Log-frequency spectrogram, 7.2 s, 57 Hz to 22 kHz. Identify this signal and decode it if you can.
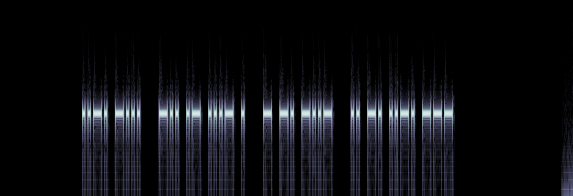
Morse code, heard as a keyed tone, about 36 wpm, 700 Hz. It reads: FB DAVE TNX INFO
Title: K1USN SST QSO Practice 35wpm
